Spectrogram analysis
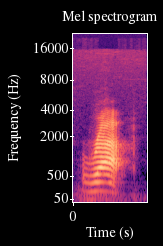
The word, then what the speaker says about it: wrap: it overpowers it we don't say the W when we say this word wrap there are two meanings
